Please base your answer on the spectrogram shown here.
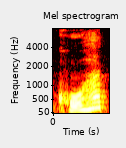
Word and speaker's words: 고핫: 그래서 우리가 게르손, 고핫, 무라리 이렇게 발음이 되기도 하죠.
